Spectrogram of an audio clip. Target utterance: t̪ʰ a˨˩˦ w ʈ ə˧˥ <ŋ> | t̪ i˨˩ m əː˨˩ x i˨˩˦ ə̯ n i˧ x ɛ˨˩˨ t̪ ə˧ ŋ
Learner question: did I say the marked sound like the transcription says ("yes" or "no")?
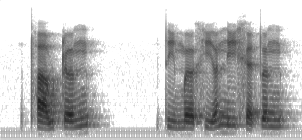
yes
